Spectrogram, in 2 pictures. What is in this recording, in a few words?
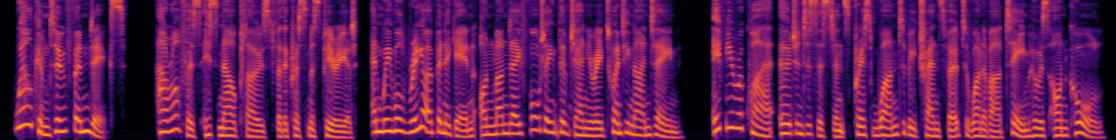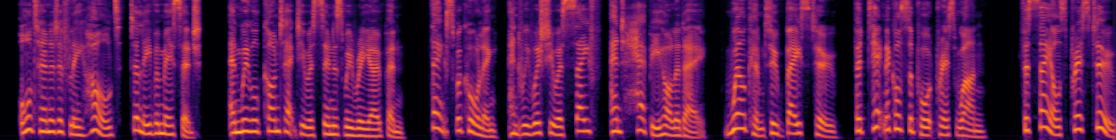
NZ PHONE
